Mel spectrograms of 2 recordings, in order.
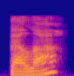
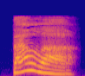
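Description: First: Bella with a rising, questioning end. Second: Bella cried out high and loud; exclaiming. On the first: Jacob waits on the line for Bella, questioning. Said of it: "Jacob asked". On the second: Jacob recognizes Bella on the phone, exclaiming. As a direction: exclaim the name in sudden recognition. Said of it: "he exclaimed". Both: A narrator's reading.

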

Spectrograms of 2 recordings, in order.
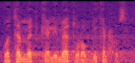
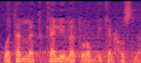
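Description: First: كلمات with a long aa, kalimaatu; plural reading. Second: كلمة with a short a, kalimatu; singular reading. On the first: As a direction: read كلمات in the plural, long vowel before the t. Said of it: "محدش قراها إيه". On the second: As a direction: read كلمة in the singular, no long vowel before the t. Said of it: "بالإفراد". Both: Shown as a demonstration.

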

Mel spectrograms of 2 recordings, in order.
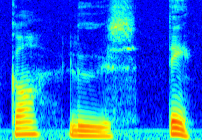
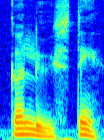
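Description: First: Slow demo. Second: Said in the usual way. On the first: Shown as a demonstration. Teacher to students modelling the word, very slow. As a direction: Go lose thing spoken very slowly and clearly. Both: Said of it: "like this".

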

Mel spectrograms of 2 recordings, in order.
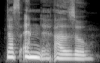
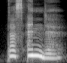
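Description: First: Severus. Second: Lightly voiced woman answering firmly; raised, firm character voice; Hermine. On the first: Acted. Severus repeats it, low voice.

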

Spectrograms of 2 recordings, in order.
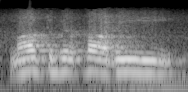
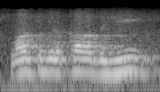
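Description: First: Said in the usual way. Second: بالقاضي said بالقاضيِ, ending on a clear i vowel; heavy final kasra. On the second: Shown as a demonstration. Teacher shows students why the kasra on بالقاضي is dropped. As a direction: sound out بالقاضي as bil-qadiyi with the awkward kasra. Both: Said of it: "ثقيلة، ما يذكر".

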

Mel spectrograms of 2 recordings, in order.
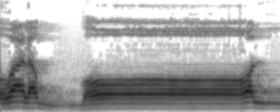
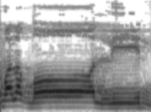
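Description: First: "waladhdallin" chanted very slowly with the wrong stress push; wrong reading. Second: "waladhdallin" said in a mock wrong tune; mistaken reading. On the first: Teacher demonstrating the wrong recitation to students. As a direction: recite "waladhdallin" the way it must not be read. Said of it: "nggak boleh orang baca waladhdallin gitu, salah". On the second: Teacher mocking a wrong recitation of waladhdallin. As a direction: imitate the faulty "waladhdallin". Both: Shown as a demonstration.

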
